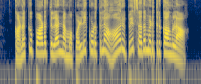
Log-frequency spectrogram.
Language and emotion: Tamil, surprised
